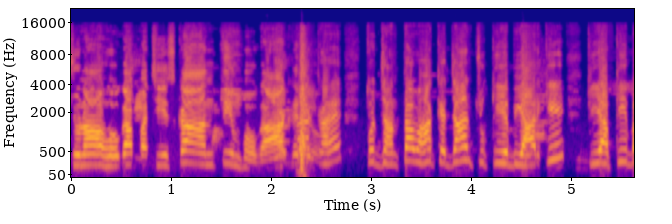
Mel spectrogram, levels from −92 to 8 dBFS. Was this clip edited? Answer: yes; 1 cut; at 2.4 s

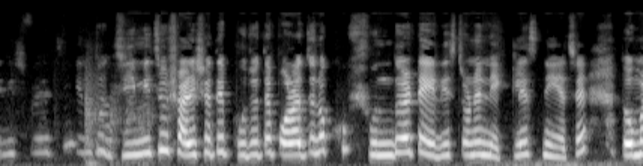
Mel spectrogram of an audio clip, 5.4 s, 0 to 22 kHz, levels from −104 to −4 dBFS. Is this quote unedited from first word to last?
no; 1 cut; at 0.9 s

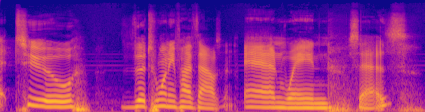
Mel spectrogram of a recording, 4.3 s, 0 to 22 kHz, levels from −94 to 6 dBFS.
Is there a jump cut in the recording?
no; 0 cuts

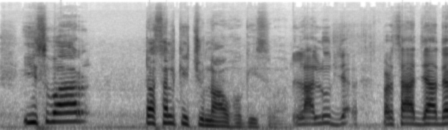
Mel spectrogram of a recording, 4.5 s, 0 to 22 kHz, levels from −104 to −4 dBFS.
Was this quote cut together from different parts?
yes; 1 cut; at 2.9 s

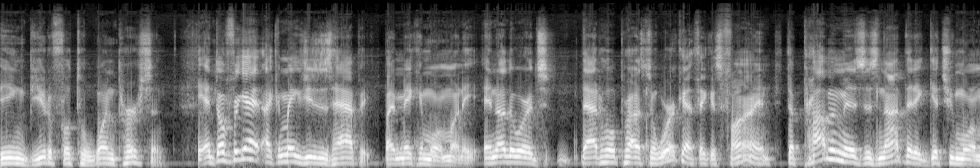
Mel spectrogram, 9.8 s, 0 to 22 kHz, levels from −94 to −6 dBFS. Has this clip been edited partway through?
yes; 3 cuts; at 2.0 s, 3.7 s, 7.7 s

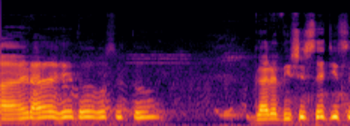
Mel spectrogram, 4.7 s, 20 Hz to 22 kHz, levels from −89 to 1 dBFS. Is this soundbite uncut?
yes; 0 cuts

